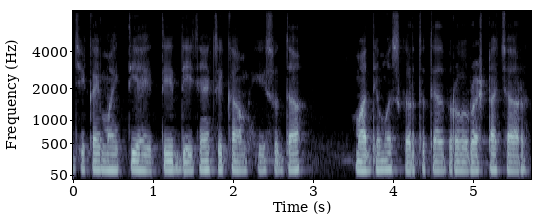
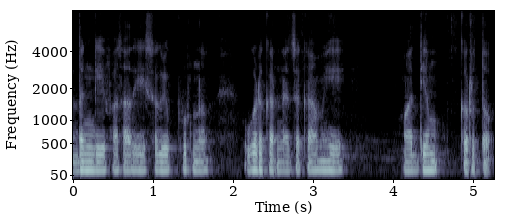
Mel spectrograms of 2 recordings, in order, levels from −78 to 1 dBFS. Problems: constant background noise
